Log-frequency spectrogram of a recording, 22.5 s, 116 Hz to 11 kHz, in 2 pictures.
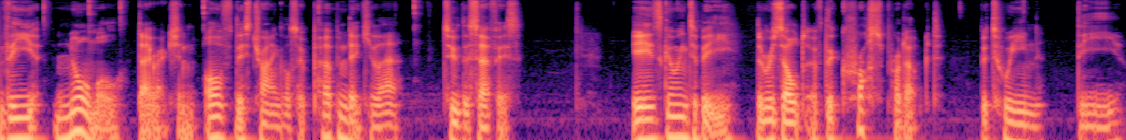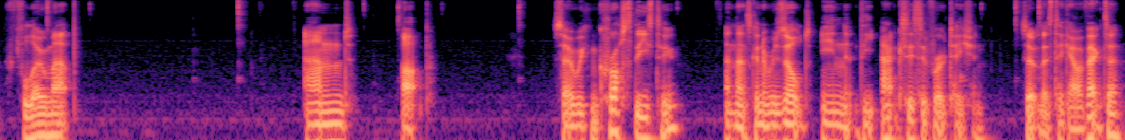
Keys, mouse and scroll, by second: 0.0-4.0 typing, 0.3 click, 1.1-1.9 drag, 3.0-4.0 drag, 5.9 d, 9.7-11.6 d, 11.6-13.5 drag, 13.5 d, 13.9 d, 15.0 d, 15.1-16.3 drag, 16.3 d, 17.2 d, 19.7-20.3 scroll down 3, 20.0 middle click, 20.5 middle click, 21.2 click.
